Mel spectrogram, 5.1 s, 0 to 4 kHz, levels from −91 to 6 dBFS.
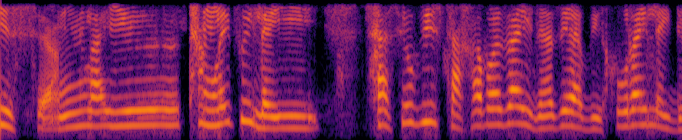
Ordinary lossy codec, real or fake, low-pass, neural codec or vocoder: none; real; 3.6 kHz; none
